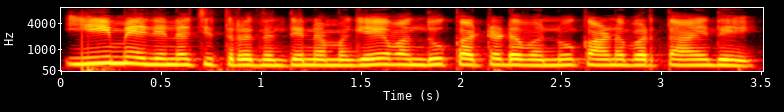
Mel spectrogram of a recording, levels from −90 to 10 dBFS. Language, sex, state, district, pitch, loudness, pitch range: Kannada, female, Karnataka, Bidar, 230 Hz, -14 LUFS, 225-240 Hz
